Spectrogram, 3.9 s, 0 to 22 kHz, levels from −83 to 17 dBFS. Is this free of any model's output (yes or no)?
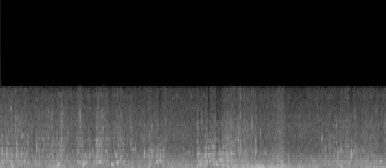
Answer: yes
